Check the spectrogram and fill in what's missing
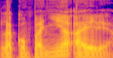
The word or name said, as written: la compania aerea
